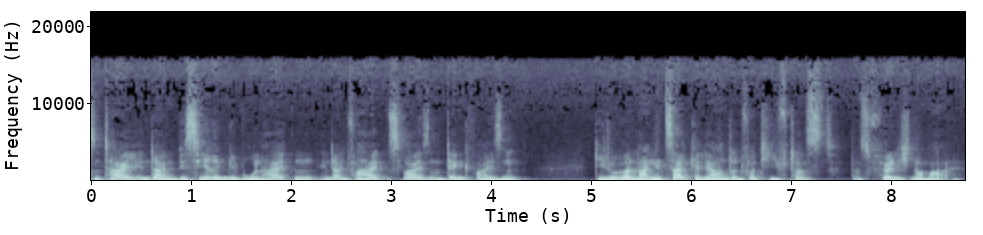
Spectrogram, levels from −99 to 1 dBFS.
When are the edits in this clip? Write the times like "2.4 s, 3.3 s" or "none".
none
